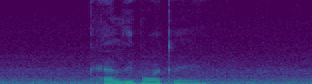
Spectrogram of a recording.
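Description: A woman speaks briefly and clearly into a microphone.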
